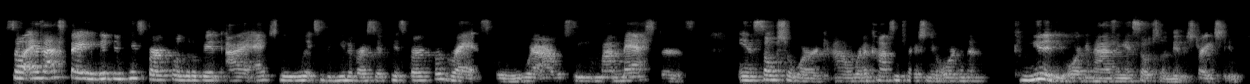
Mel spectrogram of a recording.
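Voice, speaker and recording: Southern lady guest, lowish voice, echoey room, telling her story. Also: brisk, a bit bright, a little hiss or hum. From Georgia, US. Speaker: guest singer. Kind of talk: casual interview.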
